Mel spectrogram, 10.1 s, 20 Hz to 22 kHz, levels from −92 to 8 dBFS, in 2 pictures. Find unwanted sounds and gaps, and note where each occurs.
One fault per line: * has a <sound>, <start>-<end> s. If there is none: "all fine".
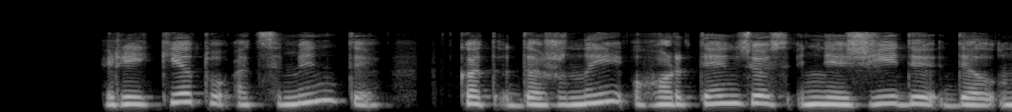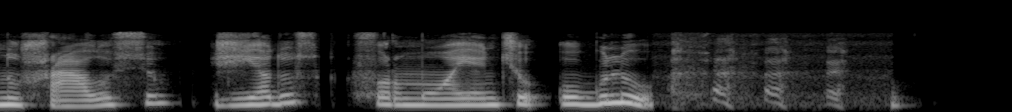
* has a laugh, 8.4-9.3 s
